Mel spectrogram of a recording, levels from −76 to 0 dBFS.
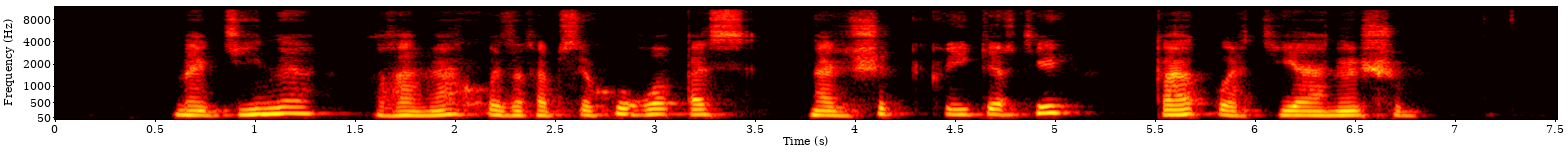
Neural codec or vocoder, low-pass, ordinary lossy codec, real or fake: codec, 44.1 kHz, 2.6 kbps, DAC; 10.8 kHz; MP3, 96 kbps; fake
